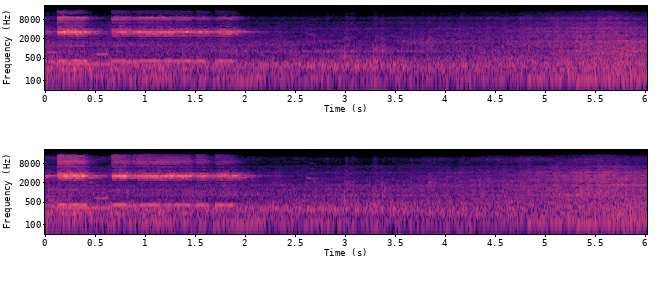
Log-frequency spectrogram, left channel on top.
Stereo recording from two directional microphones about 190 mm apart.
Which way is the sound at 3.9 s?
65° left (ahead or behind).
